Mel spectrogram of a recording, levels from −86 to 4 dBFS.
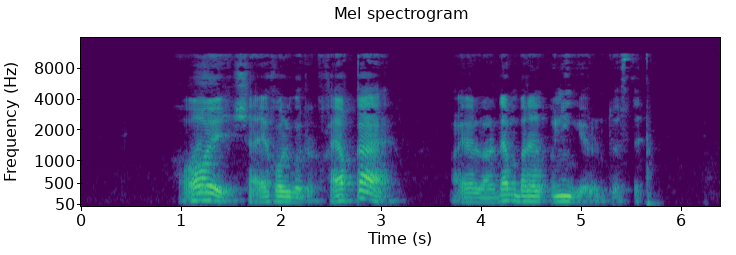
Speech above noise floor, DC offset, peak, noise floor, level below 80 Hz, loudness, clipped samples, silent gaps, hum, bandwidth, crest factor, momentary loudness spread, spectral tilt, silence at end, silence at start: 50 dB; under 0.1%; -6 dBFS; -74 dBFS; -56 dBFS; -24 LUFS; under 0.1%; none; none; 11.5 kHz; 18 dB; 15 LU; -5.5 dB/octave; 0.65 s; 1 s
